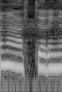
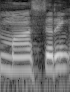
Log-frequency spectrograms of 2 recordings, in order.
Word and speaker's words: മസ്റ്ററിങ്: കളി അല്ല പിന്നെ പെൻഷന്റെ മാസ്റ്ററിങ് എന്തിനാ പിന്നെയും പിന്നെയും ചെയ്യാൻ പറയുന്നത് പെൻഷന്റെ മാസ്റ്ററിങ് അല്ല പെൻഷന്റെ മസ്റ്ററിങ് എന്നാണ് യഥാർത്ഥത്തിൽ പ്രൊനൗൺസിയേഷൻ അങ്ങനെയാണ് വരുക ഉച്ചാരണം ഉച്ചാരണം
